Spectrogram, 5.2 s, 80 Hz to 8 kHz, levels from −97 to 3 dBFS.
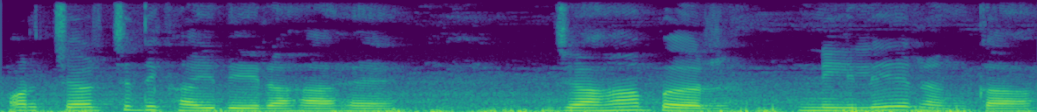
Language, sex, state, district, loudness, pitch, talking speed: Hindi, female, Chandigarh, Chandigarh, -17 LUFS, 175 Hz, 125 wpm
